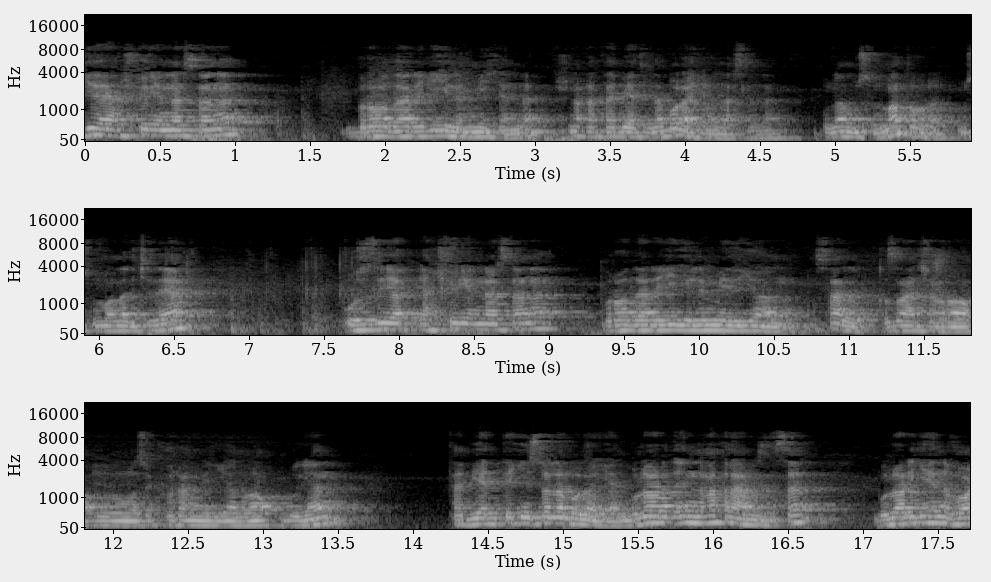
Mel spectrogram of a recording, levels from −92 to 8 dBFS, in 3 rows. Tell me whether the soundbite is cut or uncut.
uncut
